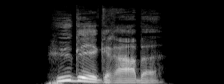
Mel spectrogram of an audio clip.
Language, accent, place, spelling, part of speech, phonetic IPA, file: German, Germany, Berlin, Hügelgrabe, noun, [ˈhyːɡl̩ˌɡʁaːbə], De-Hügelgrabe.ogg
- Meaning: dative singular of Hügelgrab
